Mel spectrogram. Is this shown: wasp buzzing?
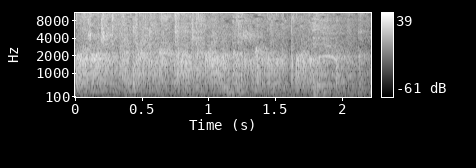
no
